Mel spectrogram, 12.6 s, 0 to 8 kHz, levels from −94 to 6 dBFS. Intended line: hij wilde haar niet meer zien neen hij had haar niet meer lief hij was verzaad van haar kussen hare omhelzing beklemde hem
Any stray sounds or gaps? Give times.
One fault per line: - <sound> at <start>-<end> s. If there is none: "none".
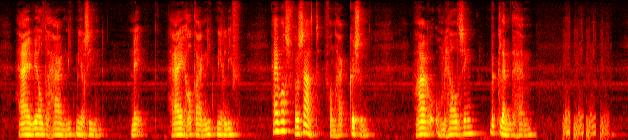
- laugh at 11.2-12.2 s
